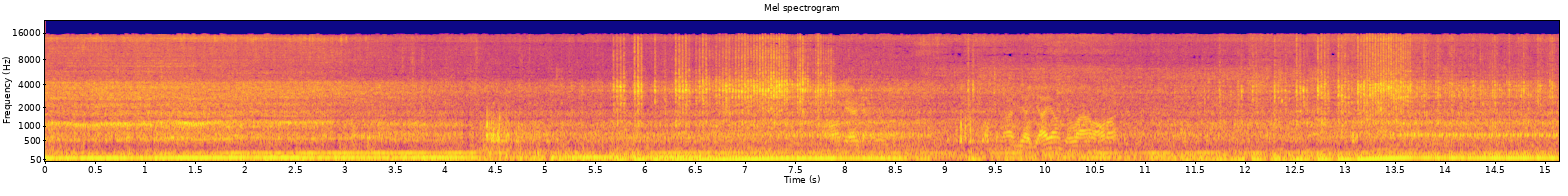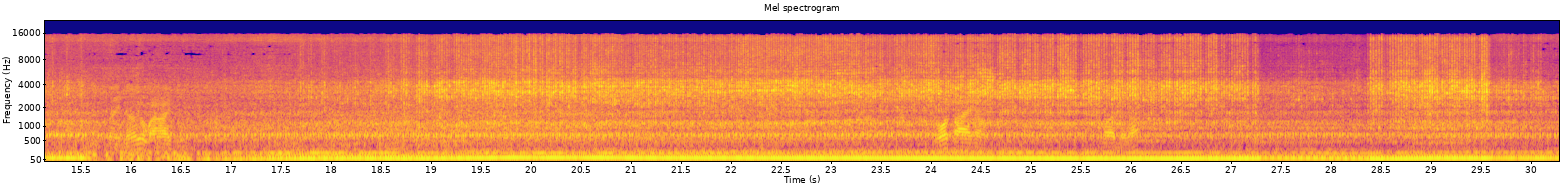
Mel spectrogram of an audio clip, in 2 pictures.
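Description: Diesel engines of a Kubota DC70 combine harvester and a small tracked rice-hauling tractor running steadily. The engine note shifts a few times, around a quarter and around half of the way through.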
